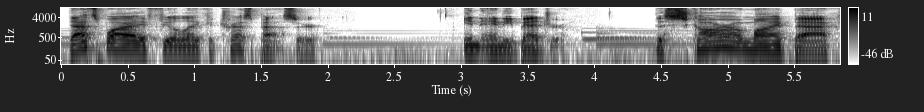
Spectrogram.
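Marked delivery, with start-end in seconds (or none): none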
